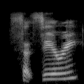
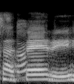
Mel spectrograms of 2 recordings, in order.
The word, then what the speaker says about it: Tsateri: Okay, Tsateri. Did I say that right? Close Tsateri. Tsateri. Sorry.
